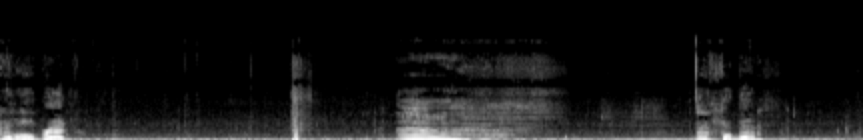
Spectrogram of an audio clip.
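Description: A man murmurs and groans with pleasure close by.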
